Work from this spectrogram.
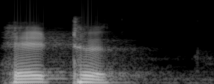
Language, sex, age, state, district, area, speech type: Sindhi, male, 18-30, Maharashtra, Thane, urban, read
